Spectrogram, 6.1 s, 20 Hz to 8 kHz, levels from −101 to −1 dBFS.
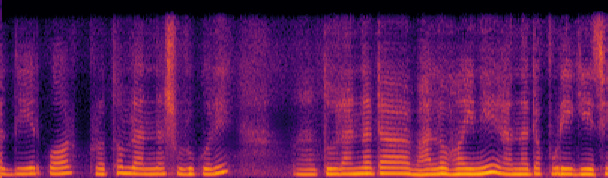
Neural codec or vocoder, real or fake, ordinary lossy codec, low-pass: codec, 24 kHz, 0.5 kbps, DualCodec; fake; none; 7.2 kHz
